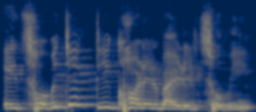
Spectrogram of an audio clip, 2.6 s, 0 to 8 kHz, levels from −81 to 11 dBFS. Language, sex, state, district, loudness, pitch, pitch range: Bengali, female, West Bengal, Cooch Behar, -18 LUFS, 290 Hz, 260-305 Hz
